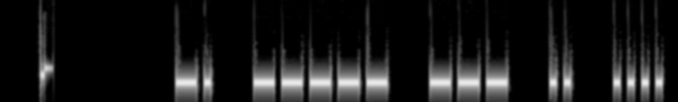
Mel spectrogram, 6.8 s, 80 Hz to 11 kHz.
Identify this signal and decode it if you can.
Morse code, heard as a keyed tone, about 17 wpm, spaced as for 12 wpm, 700 Hz. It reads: N0OIH
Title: USA Call Signs - 5 Characters - 2x Character Spacing - 17wpm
